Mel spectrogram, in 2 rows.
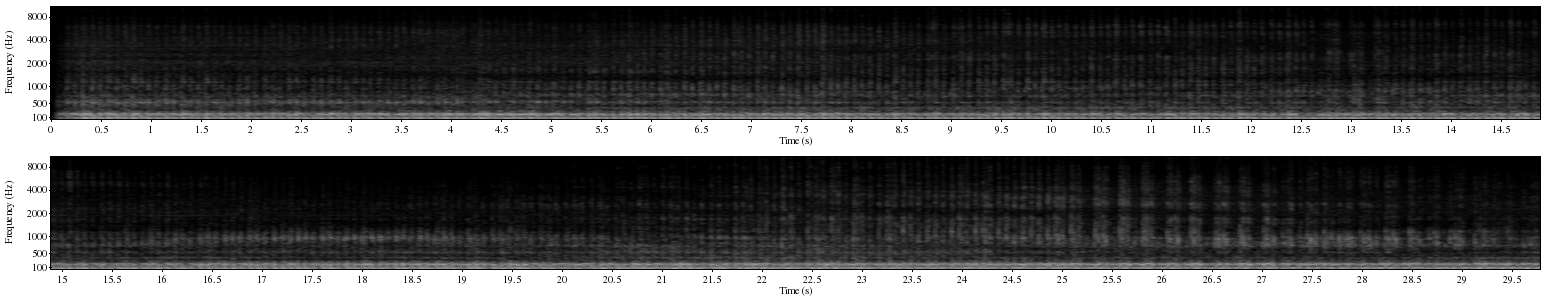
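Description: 1971 Chevrolet Camaro pro street car's engine idling steadily, a low, even running note with no revs.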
